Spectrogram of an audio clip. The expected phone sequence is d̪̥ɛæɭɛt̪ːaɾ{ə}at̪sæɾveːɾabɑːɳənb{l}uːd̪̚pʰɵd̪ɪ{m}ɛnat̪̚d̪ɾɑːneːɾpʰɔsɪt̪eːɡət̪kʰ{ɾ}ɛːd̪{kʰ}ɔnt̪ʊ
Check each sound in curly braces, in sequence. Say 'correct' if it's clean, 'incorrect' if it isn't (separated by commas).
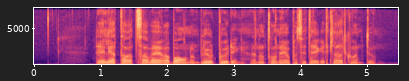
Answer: correct, correct, incorrect, incorrect, correct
